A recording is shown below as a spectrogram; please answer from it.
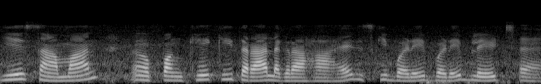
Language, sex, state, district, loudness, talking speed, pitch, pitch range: Hindi, female, Bihar, Saharsa, -22 LUFS, 135 wpm, 185 Hz, 175-215 Hz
